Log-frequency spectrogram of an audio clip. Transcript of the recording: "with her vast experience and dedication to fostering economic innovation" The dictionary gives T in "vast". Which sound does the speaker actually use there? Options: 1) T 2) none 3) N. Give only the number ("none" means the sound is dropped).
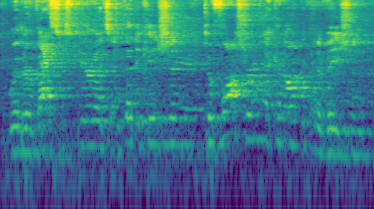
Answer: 2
